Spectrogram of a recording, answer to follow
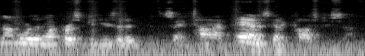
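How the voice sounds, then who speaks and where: A man speaks at a medium pitch with very wide pitch swings. Audible room echo surrounds his voice. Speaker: college lecturer. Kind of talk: lecture. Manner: halting, many fillers and restarts.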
